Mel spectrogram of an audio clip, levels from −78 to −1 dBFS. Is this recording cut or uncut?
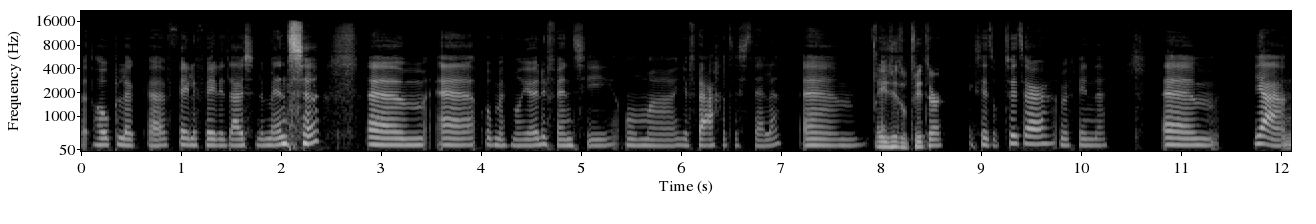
cut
